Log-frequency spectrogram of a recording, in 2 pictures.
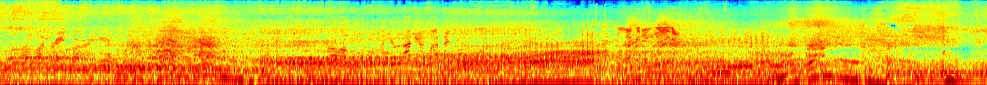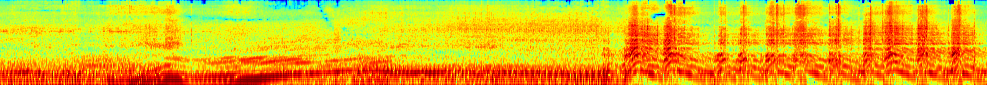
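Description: A Dodge Scat Pack car engine revs loudly and repeatedly in a rising and falling pattern, close up, with people talking over the engine noise at a car meet.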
